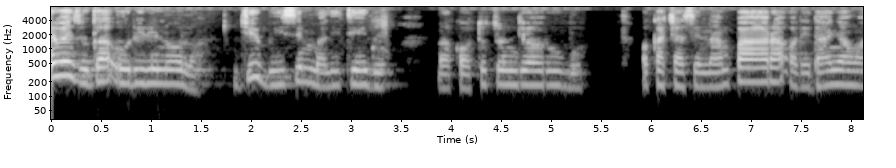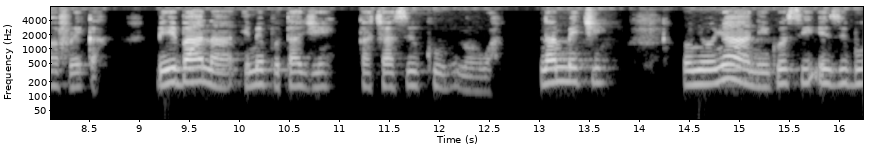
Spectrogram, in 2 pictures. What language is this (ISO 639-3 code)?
ibo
